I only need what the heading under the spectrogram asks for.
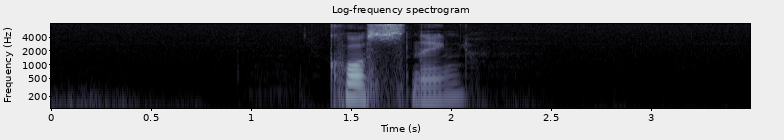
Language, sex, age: Swedish, female, 45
